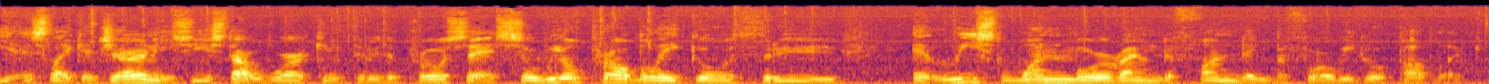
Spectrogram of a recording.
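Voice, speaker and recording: A man with a Scottish accent at medium pitch, moderate pace and hardly any pauses, over noticeable background noise. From Scotland. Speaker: company founder and CEO. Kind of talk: radio interview. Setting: radio studio.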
